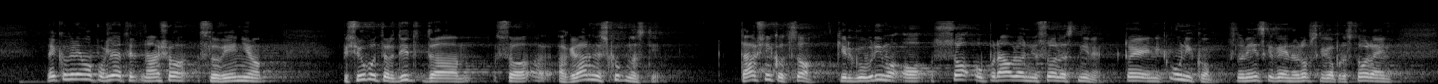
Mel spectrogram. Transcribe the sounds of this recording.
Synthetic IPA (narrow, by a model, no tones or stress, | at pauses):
zd̪ɛjkɔɡɾemɔpɔɡleːd̪at̪naʃɔslɔʋeːnijɔ | b̥iʃmewpɔt̪əɾd̪it̪d̪asɔaɡɾaːɾnɛskupnɔst̪ḭ | t̪aːkʃnikɔt̪sɔkjeɾɡɔʋɔɾiːmɔʔɔsɔʔupɾaːwlanjusɔlast̪niːnɛ̰t̪oːjɛnikunikumslɔʋenskɛɡainɛwɾoːpskɛɡapɾɔst̪oːɾain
